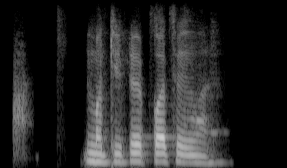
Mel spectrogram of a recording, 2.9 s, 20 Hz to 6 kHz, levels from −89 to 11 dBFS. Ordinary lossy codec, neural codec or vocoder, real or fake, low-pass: Opus, 24 kbps; codec, 16 kHz, 0.5 kbps, X-Codec, HuBERT features, trained on general audio; fake; 5.4 kHz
